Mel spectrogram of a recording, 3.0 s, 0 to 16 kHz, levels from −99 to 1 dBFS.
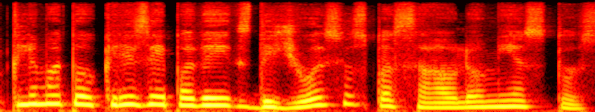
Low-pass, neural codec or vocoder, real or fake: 14.4 kHz; codec, 44.1 kHz, 2.6 kbps, DAC; fake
